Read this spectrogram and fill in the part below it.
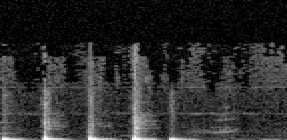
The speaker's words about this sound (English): Sheriff, come knock at the door.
